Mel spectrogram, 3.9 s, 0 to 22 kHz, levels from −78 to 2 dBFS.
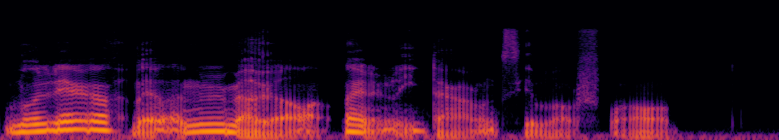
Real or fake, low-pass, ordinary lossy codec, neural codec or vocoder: fake; none; none; autoencoder, 22.05 kHz, a latent of 192 numbers a frame, VITS, trained on many speakers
